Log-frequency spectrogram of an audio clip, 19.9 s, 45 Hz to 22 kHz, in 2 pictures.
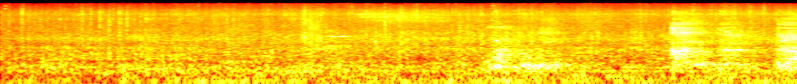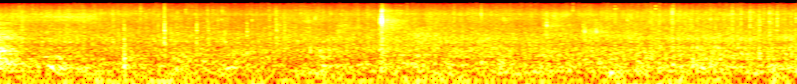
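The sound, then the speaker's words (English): A dense, continuous patter of almost 1,000 students typing notes on their laptop keyboards at once during a professor's lecture, blending into a steady rain-like clatter with a few slightly louder swells and no clear voices. “Almost 1,000 students typing out notes on their laptops.”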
